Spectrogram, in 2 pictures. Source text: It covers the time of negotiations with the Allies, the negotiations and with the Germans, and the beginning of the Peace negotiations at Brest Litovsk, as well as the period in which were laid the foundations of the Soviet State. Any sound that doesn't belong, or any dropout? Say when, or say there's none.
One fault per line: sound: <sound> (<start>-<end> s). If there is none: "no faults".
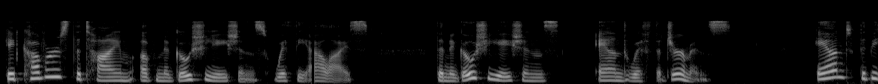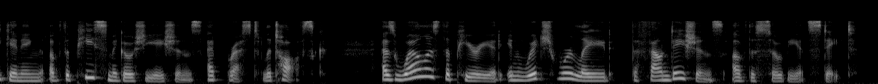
sound: dropout (3.1-3.1 s)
